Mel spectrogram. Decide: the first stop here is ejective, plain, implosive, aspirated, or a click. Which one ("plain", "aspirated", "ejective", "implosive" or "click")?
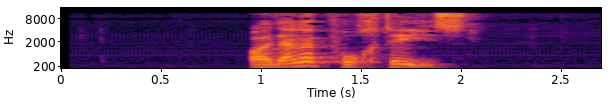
plain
